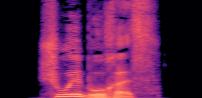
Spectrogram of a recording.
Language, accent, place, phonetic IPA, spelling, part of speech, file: German, Germany, Berlin, [ˈʃuːlˌbuːxəs], Schulbuches, noun, De-Schulbuches.ogg
- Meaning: genitive singular of Schulbuch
